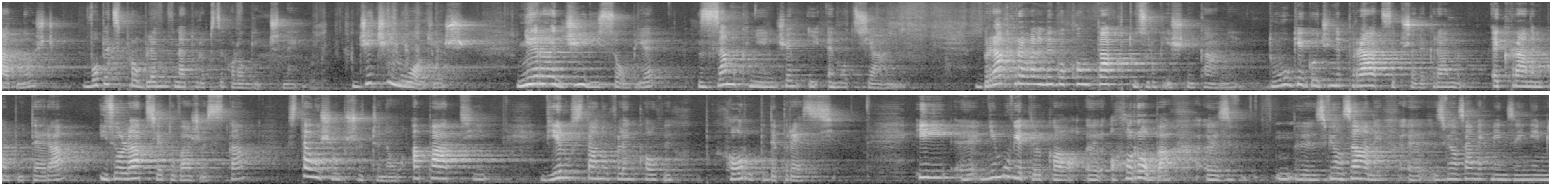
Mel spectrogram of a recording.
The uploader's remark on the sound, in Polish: Nagranie pochodzi ze spotkania, które odbyło się 28 marca 2022 roku w Centrum Kultury Prawosławnej w Białymstoku w ramach cyklu Wszechnica Kultury Prawosławnej 2021/2022.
